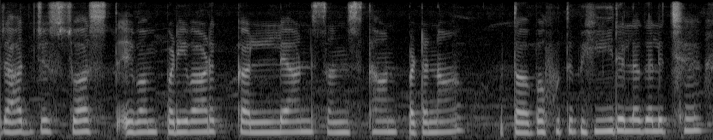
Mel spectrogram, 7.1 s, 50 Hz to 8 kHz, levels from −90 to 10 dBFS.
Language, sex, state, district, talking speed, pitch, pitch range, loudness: Maithili, female, Bihar, Samastipur, 100 wpm, 225 Hz, 220-235 Hz, -32 LUFS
